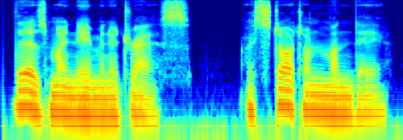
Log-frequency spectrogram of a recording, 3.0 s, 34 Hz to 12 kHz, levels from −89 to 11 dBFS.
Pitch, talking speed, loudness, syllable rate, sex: 110 Hz, 180 wpm, -18 LUFS, 5.1 syllables/s, female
